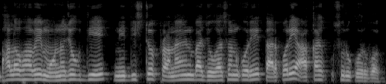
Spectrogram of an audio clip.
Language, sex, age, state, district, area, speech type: Bengali, male, 60+, West Bengal, Jhargram, rural, spontaneous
